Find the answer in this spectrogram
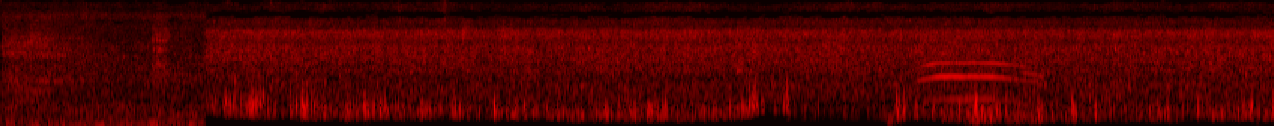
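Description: Low wind rumble on the microphone for the first second, then thin outdoor background with light crackling. About halfway through comes one short meow-like animal cry that rises and falls in pitch.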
